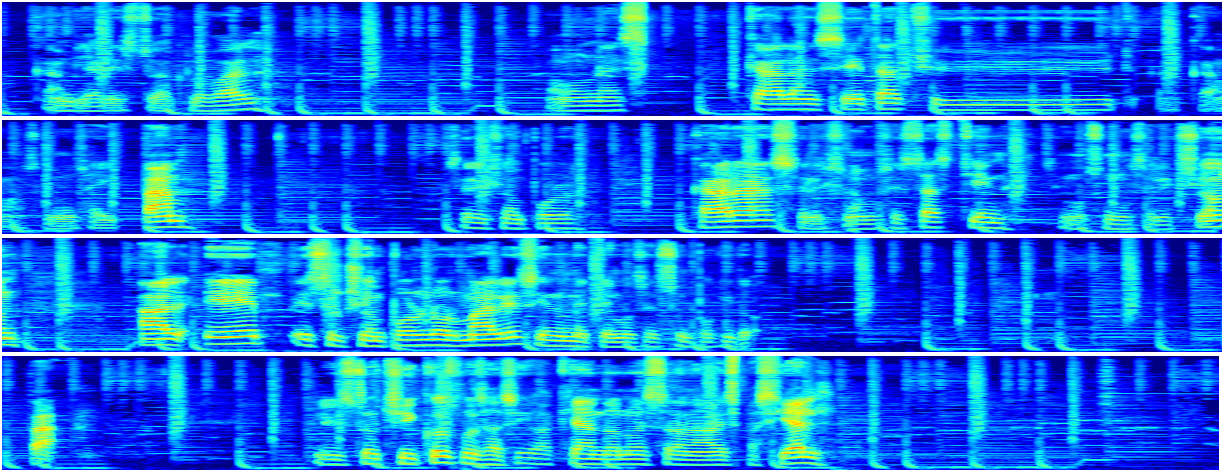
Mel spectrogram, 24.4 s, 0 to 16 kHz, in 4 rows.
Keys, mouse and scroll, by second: 3.4 s, 3.7 z, 6.4 click, 7.9 3, 8.4 click, 10.2 alt+click, 11.4 middle click, 12.7 alt+e, 17.8 click, 18.3-18.8 scroll down 1, 18.8-20.2 middle drag, 20.6 middle click, 21.8 middle click, 22.7 middle click, 24.1-24.3 middle drag.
